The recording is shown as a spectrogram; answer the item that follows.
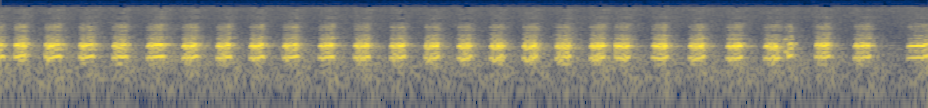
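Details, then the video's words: Continuous, rapid clucking of a wild red junglefowl hen, clipped nasal notes repeated about three times a second without pause throughout. "Suab poj qaib qus seev zoo kaw"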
